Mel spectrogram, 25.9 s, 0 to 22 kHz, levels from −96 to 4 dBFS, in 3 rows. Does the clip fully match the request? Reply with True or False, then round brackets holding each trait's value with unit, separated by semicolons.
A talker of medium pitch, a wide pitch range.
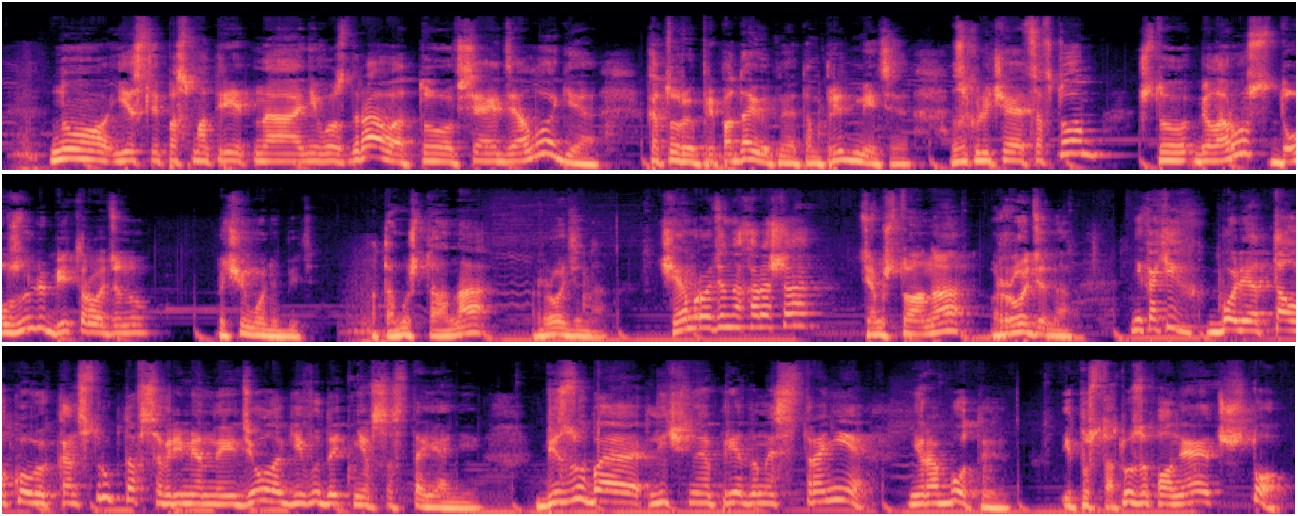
True (160 Hz; 7.9 semitones)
